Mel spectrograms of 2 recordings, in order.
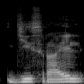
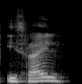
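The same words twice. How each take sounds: First: "Yisrael" with a hard Spanish Y as in yuca; wrong pronunciation demo. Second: "Israel" starting on a pure I vowel; correct pronunciation demo. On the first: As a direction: start "Yisrael" on a slow, buzzy j-like Y. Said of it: "pronunciar la palabra Israel con una Y". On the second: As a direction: open "Israel" with a clean ee, no consonant before it. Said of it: "Es una I, no es una Y". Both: Shown as a demonstration.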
